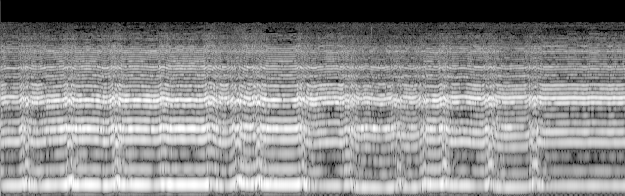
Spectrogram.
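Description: Saz sırnay, a small Karakalpak vessel flute, playing a melody that mostly holds one note, broken by many quick upward flicks and a few short dips lower, around the middle of the passage.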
